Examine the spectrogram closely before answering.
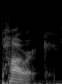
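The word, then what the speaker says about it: Pádraic: Park Park yeah Park it's spelled padraic that's how you would read it in English that's right yeah but it's like powerick yeah yeah uh it's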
